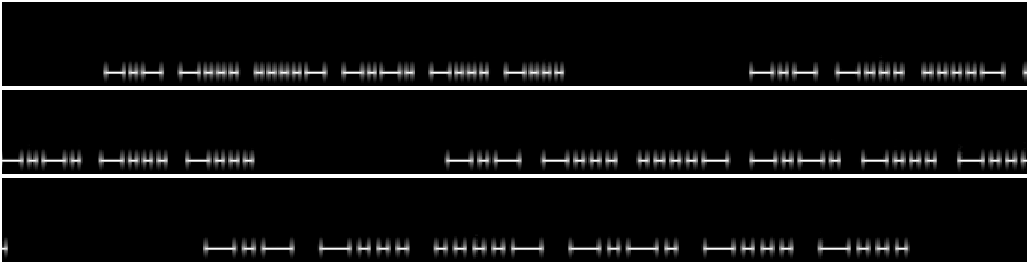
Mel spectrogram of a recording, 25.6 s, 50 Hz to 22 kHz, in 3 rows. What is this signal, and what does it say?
Morse code, heard as a keyed tone, about 20 wpm, 700 Hz. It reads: KB4CBB KB4CBB KB4CBB KB4CBB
